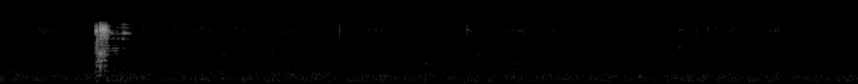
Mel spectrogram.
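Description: Quiet small-room tone with a faint hiss, broken about a second in by one brief soft rustle-like noise and a smaller one just after, then two faint ticks.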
